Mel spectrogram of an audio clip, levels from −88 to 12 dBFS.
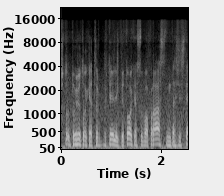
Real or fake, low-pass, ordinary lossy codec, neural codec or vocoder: real; 14.4 kHz; Opus, 32 kbps; none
